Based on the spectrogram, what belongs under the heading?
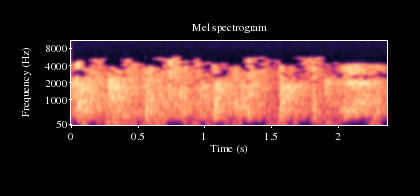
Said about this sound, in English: The 2014 inaugural NGAA Growth That Works National Congress, hosted by the City of Playford, South Australia, the resilience winner being Melton Library Learning Hub Project. Well done. I think it deserves a huge round of applause.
